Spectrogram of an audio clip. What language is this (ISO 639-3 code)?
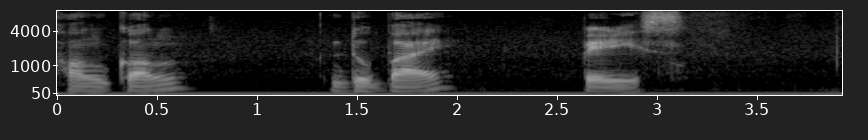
asm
